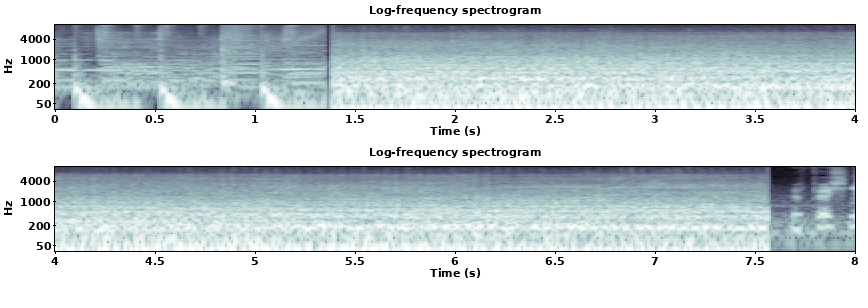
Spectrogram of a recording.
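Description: Background music for about a second and a half, then a cut to the loud, steady noise of two helicopters flying over the water, rotors and engines running, which stops suddenly near the end.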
